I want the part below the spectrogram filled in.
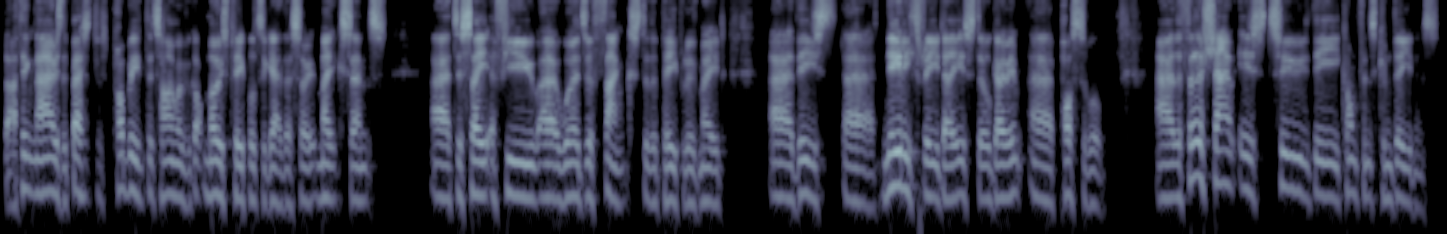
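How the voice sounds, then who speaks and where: A man at a conference podium gives closing thanks in an upbeat, joking way, often pausing and restarting mid-sentence. His voice sits in an ordinary middle range. The sound is dry and close, with almost no room echo. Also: medium pitch, fairly even intonation. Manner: upbeat, joking, halting with many fillers. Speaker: outgoing association president. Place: conference hall plenary.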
